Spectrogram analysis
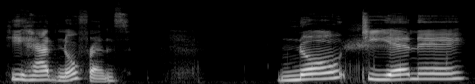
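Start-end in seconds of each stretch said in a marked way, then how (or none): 2.8-4.7 Spanish retelling. Shown as a demonstration. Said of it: "so for your English speakers".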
